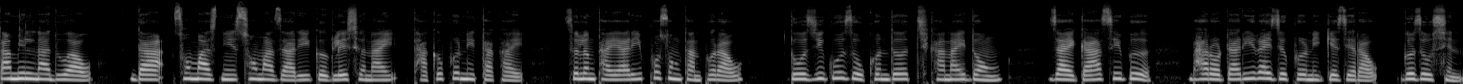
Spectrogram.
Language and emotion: Bodo, neutral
